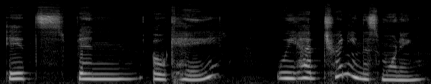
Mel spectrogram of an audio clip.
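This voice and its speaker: Gracious teenage girl, performed by a woman, high-voiced, formal and a bit hesitant, for an audio story. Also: takes it slowly, mellow. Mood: flustered, courteous. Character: polite, gracious, flustered teenage schoolgirl.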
